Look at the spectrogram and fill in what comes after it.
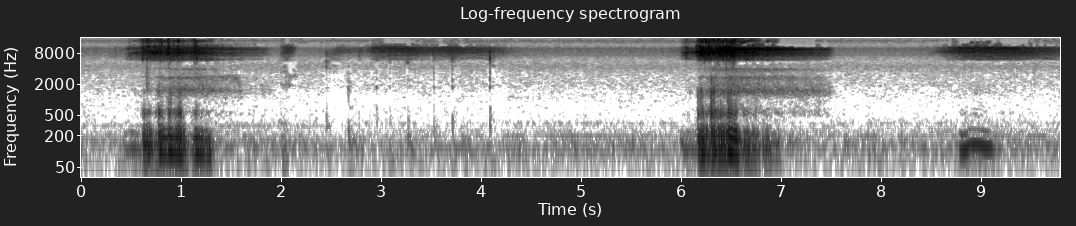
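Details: After a visit to the dog run, a sleeping Shiba Inu snores. Deep rumbling snorts with a hissing edge arrive roughly every five seconds, with a quieter snuffle near the end and faint breathing between.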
